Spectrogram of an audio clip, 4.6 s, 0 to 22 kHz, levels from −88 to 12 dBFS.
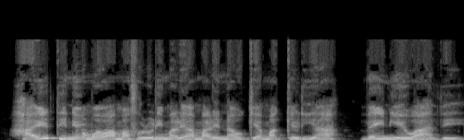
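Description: At 0.77 s a short concealed packet loss interrupts the speech, just before "ũmwe wa mabũrũri marĩa". About 40 ms of audio never arrived in time to be decoded. The receiver covered the gap by extending the preceding sound, running roughly 38 ms of synthetic continuation before blending back into the real signal at 0.83 s. The repair is heard as a brief smear or wobble rather than silence.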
